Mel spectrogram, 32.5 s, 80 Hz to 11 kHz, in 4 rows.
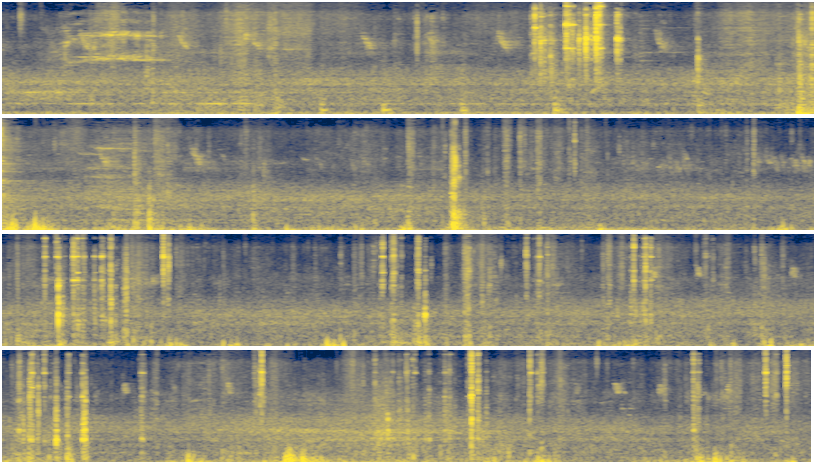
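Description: Scattered metallic clinks and knocks at irregular intervals as rocker arms and pushrods are unbolted and lifted off the cylinder head of a Dodge 318 V8, over a low steady rumble.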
